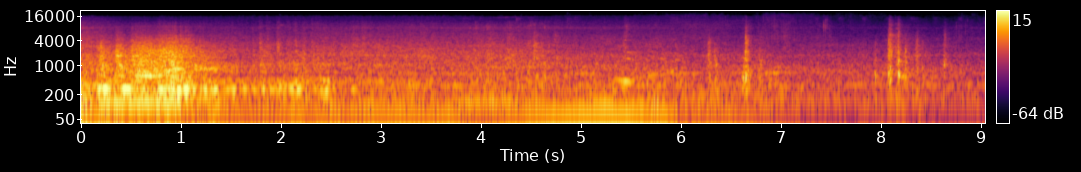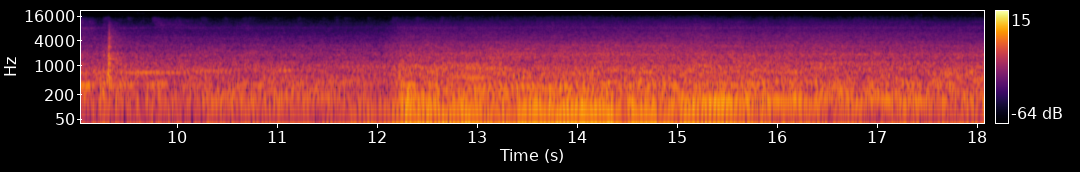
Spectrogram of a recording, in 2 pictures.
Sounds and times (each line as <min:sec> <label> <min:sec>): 0:00.0 trains 0:18.0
